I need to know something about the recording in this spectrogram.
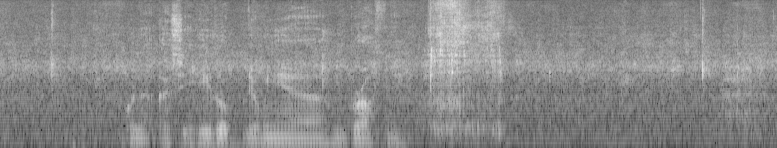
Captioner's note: slurps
